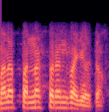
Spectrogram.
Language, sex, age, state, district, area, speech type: Marathi, male, 45-60, Maharashtra, Buldhana, rural, conversation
